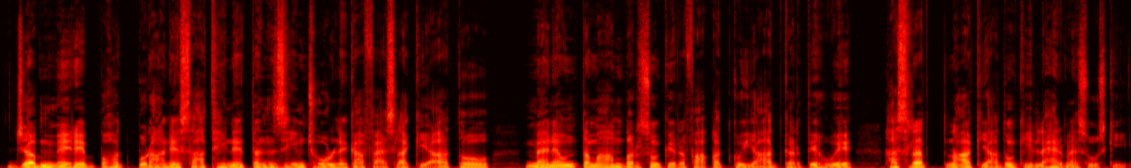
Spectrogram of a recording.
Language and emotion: Urdu, sad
